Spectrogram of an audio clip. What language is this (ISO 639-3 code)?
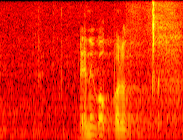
est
